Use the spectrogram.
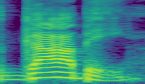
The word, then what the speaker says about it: Gaby: spelled my name wrong I only have one B it's g a b y I understand I understand that's that seems to be tle typical but it's it's Gabby so Gabby is two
